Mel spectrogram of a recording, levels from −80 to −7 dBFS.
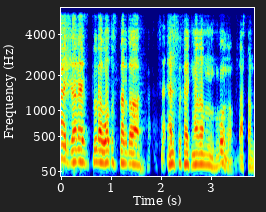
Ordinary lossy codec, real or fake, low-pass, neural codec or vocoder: none; fake; 5.4 kHz; codec, 32 kHz, 1.9 kbps, SNAC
